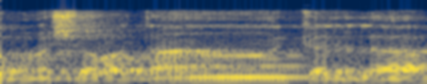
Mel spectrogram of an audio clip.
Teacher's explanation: اگر ملا کے پڑھنا ہے تو آگے کاف آ رہا ہے تو اخفا ہوگا، منشرتاً کلا ہوگا.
